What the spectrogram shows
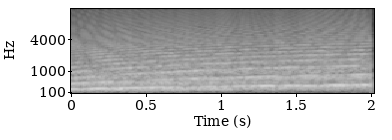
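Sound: air raid siren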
